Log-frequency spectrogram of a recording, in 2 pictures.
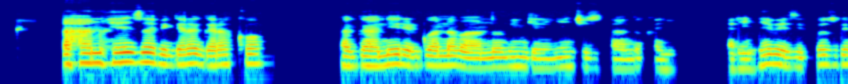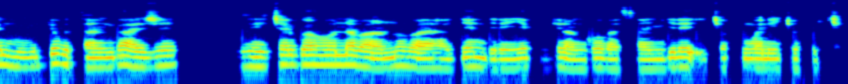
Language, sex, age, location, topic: Kinyarwanda, male, 50+, Kigali, finance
